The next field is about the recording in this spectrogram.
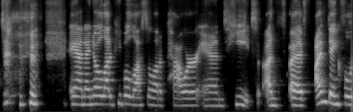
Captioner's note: laugh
